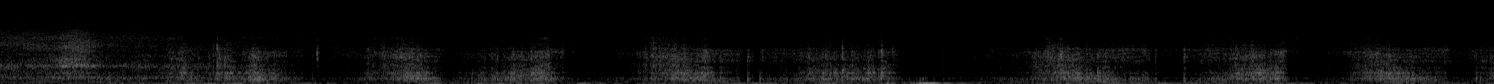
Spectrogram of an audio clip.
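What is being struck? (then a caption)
Hardboard fiberboard panel. Short fingernails and fingertips slowly scrape the surface of a thin, solid, flat brown hardboard fiberboard panel resting on a table. Soft, grainy scraping strokes rise and fade in slow, uneven waves, with a dry rasp and little ring after each stroke.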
